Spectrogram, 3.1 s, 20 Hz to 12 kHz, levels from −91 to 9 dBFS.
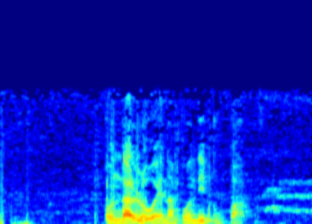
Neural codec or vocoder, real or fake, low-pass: none; real; 7.2 kHz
